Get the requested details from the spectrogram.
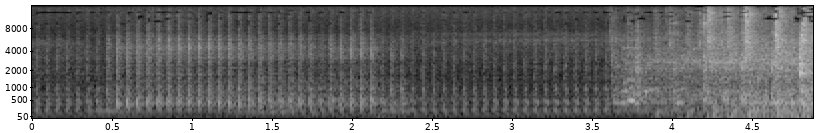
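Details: Yamaha G29 golf cart right after fitting a new switch in place of the badly faulty one: engine cranks with a steady chuff about four times a second, then catches and revs up evenly; starts and runs normally.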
